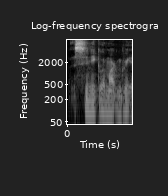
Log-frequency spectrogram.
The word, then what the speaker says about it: Sonequa Martin-Green: Sonequa Martin-Green.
